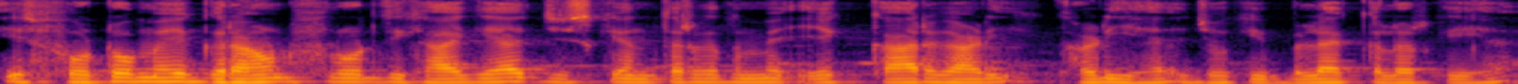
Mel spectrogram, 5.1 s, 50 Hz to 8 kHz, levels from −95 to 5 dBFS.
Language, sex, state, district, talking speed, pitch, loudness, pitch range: Hindi, male, Jharkhand, Deoghar, 260 wpm, 125 Hz, -20 LUFS, 120-130 Hz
